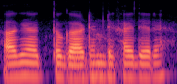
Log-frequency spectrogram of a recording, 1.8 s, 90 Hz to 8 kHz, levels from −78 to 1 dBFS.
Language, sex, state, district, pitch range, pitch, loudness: Hindi, male, Arunachal Pradesh, Lower Dibang Valley, 135-140 Hz, 135 Hz, -19 LUFS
